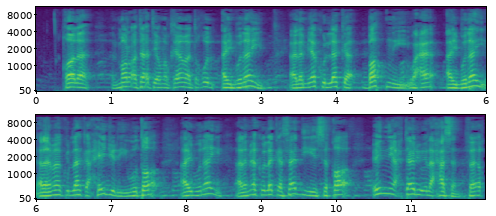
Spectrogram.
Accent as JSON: {"language": "Arabic", "region": "Upper Egypt", "country": "Egypt", "said": "عندنا في الصعيد وأنت تعرفون كنت بقى صعيد"}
